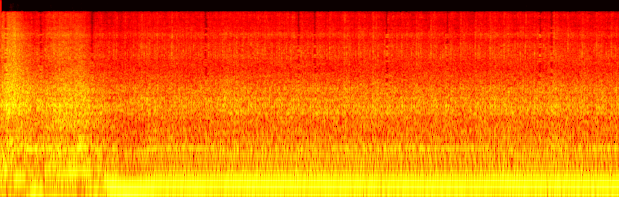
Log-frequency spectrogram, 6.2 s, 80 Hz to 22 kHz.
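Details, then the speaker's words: Freshly built 283 small-block Chevy on engine stand, solid roller cam, about 12:1 compression, very first start before coolant added: short crank, fires and settles into steady even low rumble idle; normal first start. "that was the very first initial start of this 283"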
